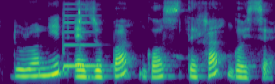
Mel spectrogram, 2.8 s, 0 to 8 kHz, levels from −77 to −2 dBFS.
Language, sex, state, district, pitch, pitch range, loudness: Assamese, female, Assam, Kamrup Metropolitan, 195 Hz, 180-225 Hz, -18 LUFS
